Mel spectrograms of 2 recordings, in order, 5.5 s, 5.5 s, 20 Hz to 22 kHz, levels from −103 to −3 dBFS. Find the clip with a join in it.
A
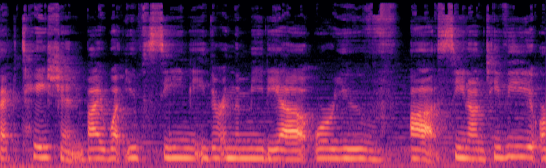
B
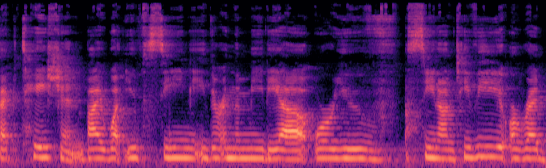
B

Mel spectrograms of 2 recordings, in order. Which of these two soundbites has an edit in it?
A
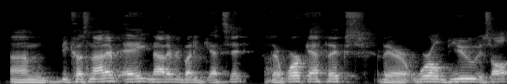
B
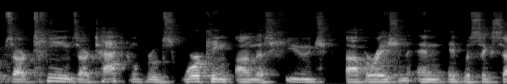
A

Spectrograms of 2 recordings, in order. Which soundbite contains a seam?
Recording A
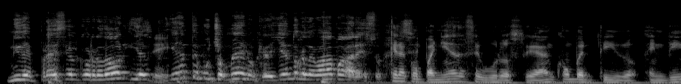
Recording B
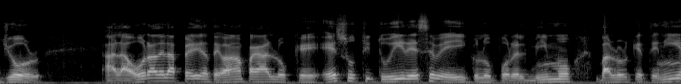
A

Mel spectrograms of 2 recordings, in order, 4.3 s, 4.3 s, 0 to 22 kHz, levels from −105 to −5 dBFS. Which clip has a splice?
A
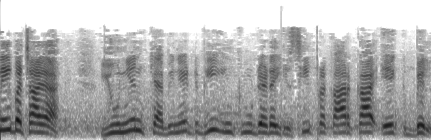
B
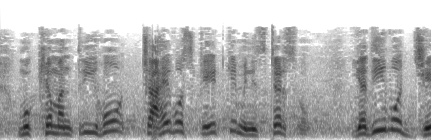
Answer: A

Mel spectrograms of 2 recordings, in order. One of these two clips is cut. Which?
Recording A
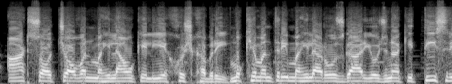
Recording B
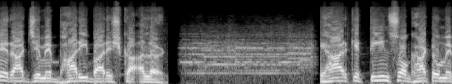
B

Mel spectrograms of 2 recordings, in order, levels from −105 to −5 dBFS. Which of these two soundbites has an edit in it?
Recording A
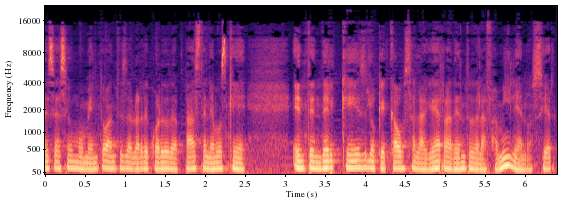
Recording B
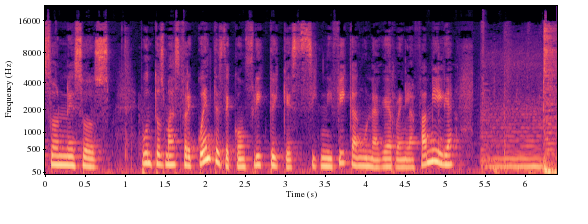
B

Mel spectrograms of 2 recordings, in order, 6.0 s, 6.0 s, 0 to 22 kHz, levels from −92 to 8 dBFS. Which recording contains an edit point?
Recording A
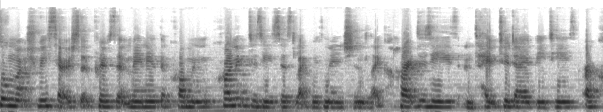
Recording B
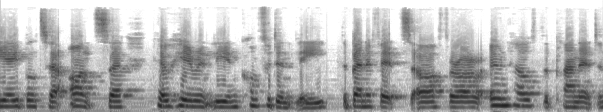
B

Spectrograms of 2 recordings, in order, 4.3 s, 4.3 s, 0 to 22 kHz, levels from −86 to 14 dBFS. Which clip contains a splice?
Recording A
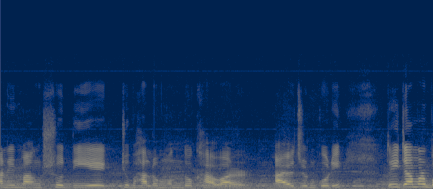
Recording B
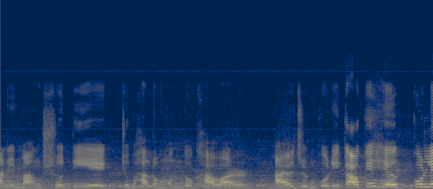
B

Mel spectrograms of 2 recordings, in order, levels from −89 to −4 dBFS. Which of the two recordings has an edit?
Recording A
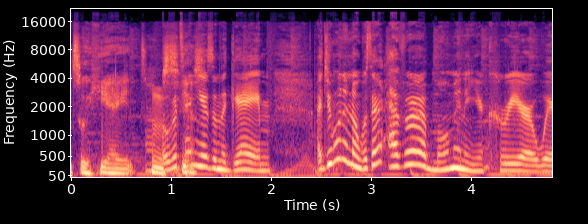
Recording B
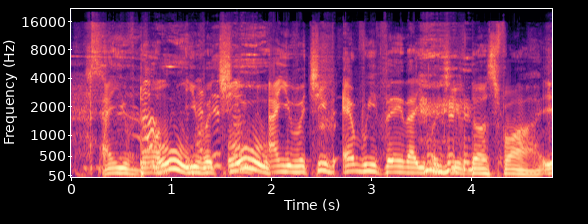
A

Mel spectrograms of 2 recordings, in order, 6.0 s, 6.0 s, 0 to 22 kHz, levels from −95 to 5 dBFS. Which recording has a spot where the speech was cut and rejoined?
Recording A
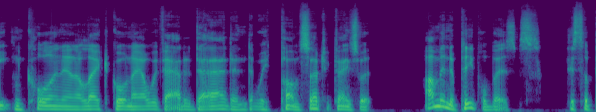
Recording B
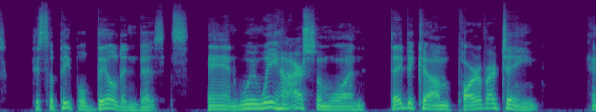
B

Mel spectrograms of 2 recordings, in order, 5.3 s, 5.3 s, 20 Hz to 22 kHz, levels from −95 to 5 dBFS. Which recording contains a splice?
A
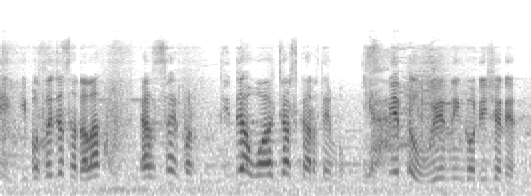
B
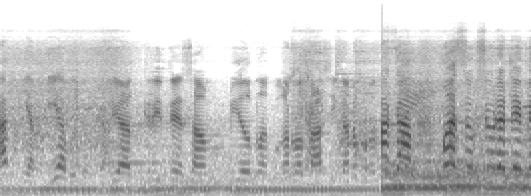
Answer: B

